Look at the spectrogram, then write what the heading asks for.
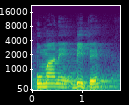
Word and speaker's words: Humanae Vitae: Como lo anunció proféticamente el Papa Pablo VI en 1968, en un documento que se llama Humanae Vitae, se escribe Humanae Vitae, está en latín, se pronuncia Humanae Vitae.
